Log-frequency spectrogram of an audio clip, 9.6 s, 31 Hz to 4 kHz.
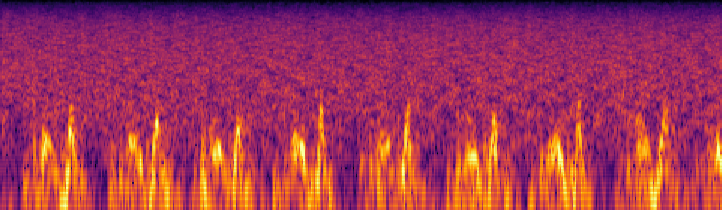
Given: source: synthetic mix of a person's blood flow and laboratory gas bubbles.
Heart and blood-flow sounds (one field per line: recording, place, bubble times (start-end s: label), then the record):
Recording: Doppler ultrasound of blood flow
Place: precordium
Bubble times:
no bubbles
From the record:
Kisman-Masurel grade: 000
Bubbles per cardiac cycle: 0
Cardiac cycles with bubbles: 0%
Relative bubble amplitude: no bubbles discernible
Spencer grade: 0 (complete lack of bubble signals)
